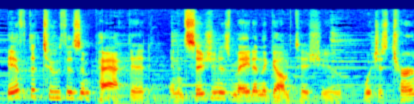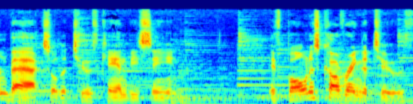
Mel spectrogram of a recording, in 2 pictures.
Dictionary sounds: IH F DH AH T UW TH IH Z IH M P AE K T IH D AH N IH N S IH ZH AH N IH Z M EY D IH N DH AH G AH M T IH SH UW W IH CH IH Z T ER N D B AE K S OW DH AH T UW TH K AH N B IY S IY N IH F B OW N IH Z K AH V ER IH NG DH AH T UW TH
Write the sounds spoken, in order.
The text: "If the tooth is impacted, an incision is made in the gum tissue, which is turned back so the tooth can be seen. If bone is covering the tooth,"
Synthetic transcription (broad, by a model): IH F DH AH T UW TH IH Z IH M P AE K T IH D AH N IH N S IH ZH AH N IH Z M EY D IH N DH AH G AH M T IH SH UW W IH CH IH Z T ER N B AE K S OW DH AH T UW TH K AH N B IY S IY N IH F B OW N IH Z K AH V ER IH NG DH AH T UW TH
